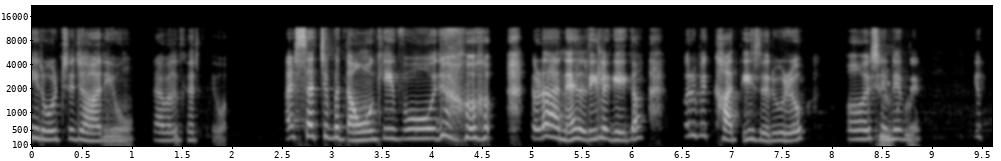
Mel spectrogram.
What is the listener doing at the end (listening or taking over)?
listening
